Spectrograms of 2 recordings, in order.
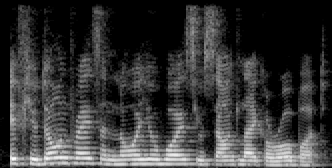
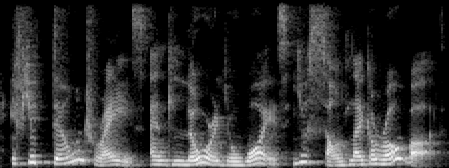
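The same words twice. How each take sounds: First: The voice stays flat in pitch throughout. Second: The voice rises and falls in pitch throughout. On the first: The speaker calls it wrong. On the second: The speaker calls it right.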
